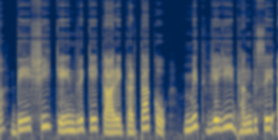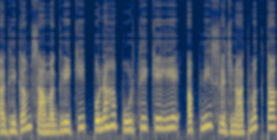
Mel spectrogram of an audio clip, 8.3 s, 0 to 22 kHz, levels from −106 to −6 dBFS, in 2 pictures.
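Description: Imaging from linear upsampling runs throughout the speech. Straight-line interpolation fits a 16 kHz source raised to 44.1 kHz. A faint mirrored image, roughly 35 dB down, sits between 8 and 16 kHz, adding metallic shimmer to sibilants.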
